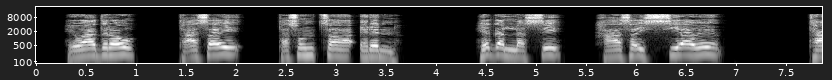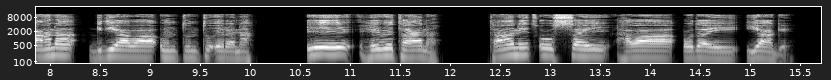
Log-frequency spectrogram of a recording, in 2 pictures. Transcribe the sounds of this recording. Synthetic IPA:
hɛwaːd̪ɪɾɐw | t̪ɐʔːsɐj | t̪ɐsʊnt͡sːaːʔɛɾɛnːɐ | hɛɡɐlːɐsːɪ | haːsɐjsːɪjaːwɛ | t̪aːnɐɡɪd̪ɪjaːwaːʔʊnt̪ːʊnt̪ːʊɛɾɐnɐ | ʔeːɦɛwɛt̪aːnɐ̰ | t̪aːnɪt͡sʼo̞ːsːɐjɦɐwaːɔd̪ɐjjaːɡḛː

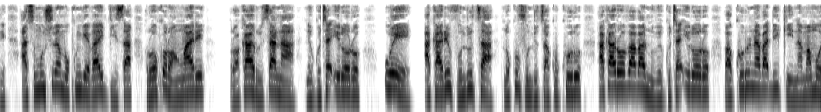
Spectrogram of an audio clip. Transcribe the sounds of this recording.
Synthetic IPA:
asimuʃure̞mo̞kuŋɡe̞ʋaib͡visa | ruoko̞rwamwaɾi | rwakarwisanane̞ɡʱutaiɾo̞ːɾo̞ | uje̞ | akaɾivundut͡sano̞kuvʱundut͡sakukuːɾu | akaɾo̞ʋaʋan̤uʋe̞ɡʱutaʔiɾo̞ːɾo̞ | ʋakuɾunaʋaɗikinamamo

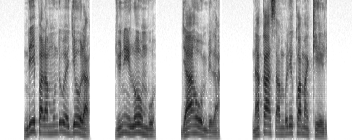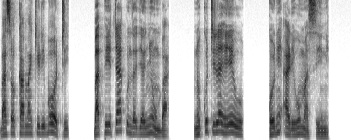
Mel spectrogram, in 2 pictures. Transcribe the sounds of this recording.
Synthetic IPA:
ndipalamunduwɛɟɔla | ɟunilɔmbu | ɟaːhɔmbila̰ | nakaːsambulikwamakilḭ | basɔkamakilibɔti | bapitakuɲd͡ʒaɟaɲumba | nukutilahɛu | kɔniʔalihumasḭni

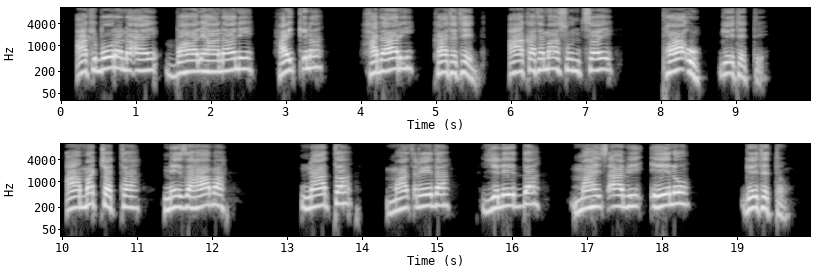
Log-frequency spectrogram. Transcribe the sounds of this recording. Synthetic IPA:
ʔakɪboːɾɐnɐʔɐjbɐhaːlɪhaːnaːnɛ | hɐjkʼːɪnɐ | hɐd̪aːɾɪ | kaːt̪ɛt̪e̞ːd̪ːɐ | ʔaːkɐt̪ɐmaːsʊnt͡sːɐj | pʰaːʔʊ | ɡe̞ːt̪ɛt̪ːḛː | ʔaːmɐt͡ʃːɐt̪ːɐ | me̞ːzɐhaːbɐ | naːt̪ːɐ | maːt͡sʼɪɾe̞ːd̪ɐ | jɛle̞ːd̪ːɐ | mɐhɪt͡sʼaːbɪeːlɔ | ɡe̞ːt̪ɛt̪ːɐ̰w

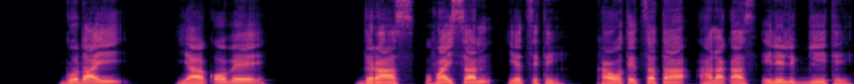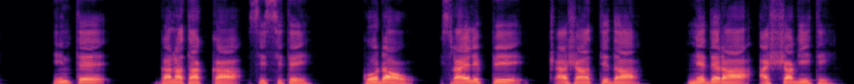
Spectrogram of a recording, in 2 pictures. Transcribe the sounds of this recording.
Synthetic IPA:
ɡɔd̪ɐj | jaːkʼo̞ːbɛ | d̪ɛɾaːsʊfɐjsːɐnjɛt͡sʼːɪt̪ḛ | kɐwɔt̪ɛt͡sːɐt̪ɐhɐlɐkʼaːsɪlɪlɡiːt̪ḛː | ʔɪnt̪ːɛ | ɡɐlɐt̪ɐkːɐsɪsːɪt̪e | ɡ̥ɔd̪aw | ʔɪsɾaːelɛpːɛ | t͡ʃʼɐʃ̬aːt̪ːɪd̪ɐ | nɛd̪ɛɾaːɐʃːɐɡiːt̪ḛː

